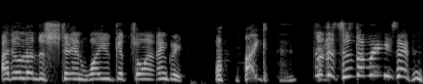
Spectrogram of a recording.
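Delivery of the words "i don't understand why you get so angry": imitated Jamaican accent. Speaker repeats what a man from Jamaica tells him, in a Jamaican accent. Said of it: "a wonderful Jamaican accent".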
